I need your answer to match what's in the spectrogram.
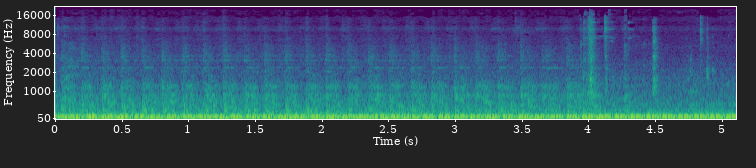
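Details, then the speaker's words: Mercedes diesel engine in an S-10 after fitting a bigger rebuilt turbo: heavy even cranking about 170 per minute, never fires; crank no-start despite refilling and priming. "All right, guys, I've been trying to start this thing forever, like a couple of days now."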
